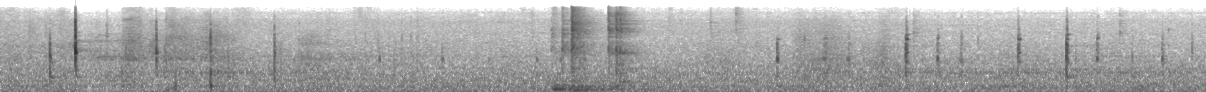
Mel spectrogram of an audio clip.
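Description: Handling noise from a handheld camera being carried: scattered small clicks and rustles, with a sharper click just under half a second in and a brief rustle about three seconds in.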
